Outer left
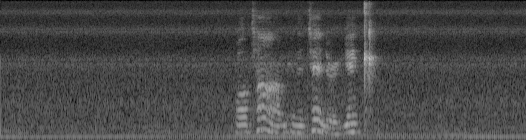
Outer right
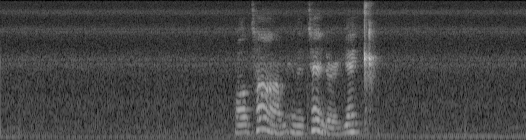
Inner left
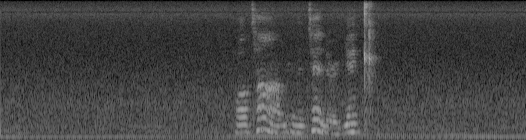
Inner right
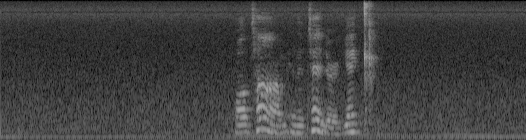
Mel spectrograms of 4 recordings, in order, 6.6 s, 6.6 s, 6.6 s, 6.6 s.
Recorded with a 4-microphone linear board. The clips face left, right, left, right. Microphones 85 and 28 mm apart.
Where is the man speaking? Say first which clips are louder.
Outer right 3 dB, inner right 2 dB; 25° right (ahead or behind), 1.6 m.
